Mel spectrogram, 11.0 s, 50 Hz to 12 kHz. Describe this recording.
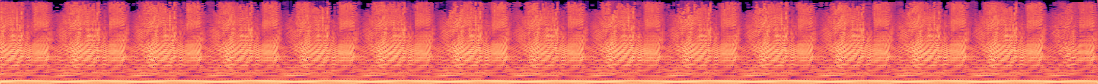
ABRSV RCS 032
Driven reece bass, recorded in C, cycled (with loop points)
heavy, harsh, bass, drum-n-bass, reece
